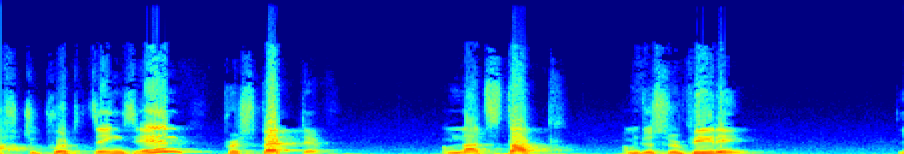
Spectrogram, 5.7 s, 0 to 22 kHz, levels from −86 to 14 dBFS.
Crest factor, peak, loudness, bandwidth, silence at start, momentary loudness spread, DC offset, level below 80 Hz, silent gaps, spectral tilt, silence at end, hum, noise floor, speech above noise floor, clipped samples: 12 dB; 0 dBFS; -12 LUFS; 16.5 kHz; 0 s; 12 LU; under 0.1%; -38 dBFS; none; -4.5 dB/octave; 0 s; none; -46 dBFS; 35 dB; 0.3%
